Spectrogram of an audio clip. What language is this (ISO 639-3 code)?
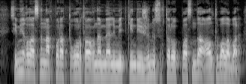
kaz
